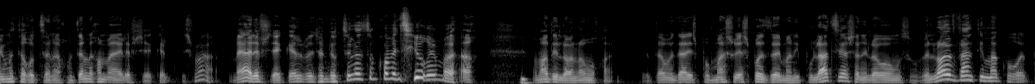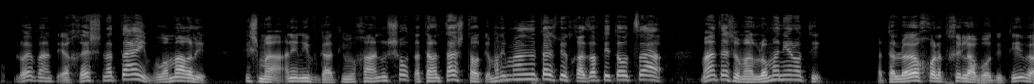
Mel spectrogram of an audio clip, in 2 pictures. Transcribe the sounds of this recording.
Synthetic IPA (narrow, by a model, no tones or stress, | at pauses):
imat̪aʁo̞t͡seanaχnunote̞nleχameaele̞fʃe̞ke̞̰ltiʃma̰meaelefʃe̞ke̞lveaniʁot͡silasukovet͡sijuʁimaa̰χ | amaʁt̪ilo̞anilo̞muχa̰n | jot̪eʁmid̪ajeʃpo̞maʃujeʃpo̞eze̞manipulat͡sjaʃeanilovamosuvelo̞evantimako̞ʁe̞̰po̞̰lo̞e̞vant̪ḭaχʁe̞jʃnataimuamaʁli | t̪iʃmaa̰ninivɡat̪imiχaːnuʃo̞t̪at̪anataʃt̪ao̞t̪iamaʁt̪imanat̪aʃtiot̪χaːzavt̪ietao̞t͡saa | manat̪aʃtiuamalo̞maːnjeno̞t̪i | atalo̞jaχolːat̪χilːaːvo̞d̪it̪ive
